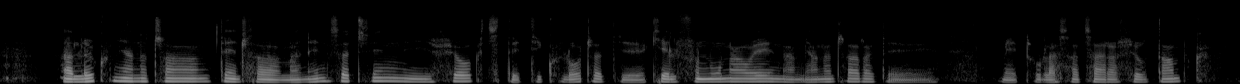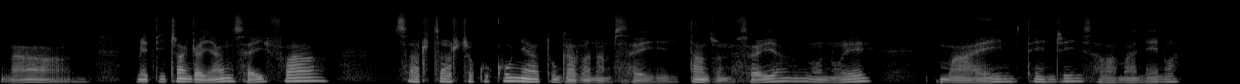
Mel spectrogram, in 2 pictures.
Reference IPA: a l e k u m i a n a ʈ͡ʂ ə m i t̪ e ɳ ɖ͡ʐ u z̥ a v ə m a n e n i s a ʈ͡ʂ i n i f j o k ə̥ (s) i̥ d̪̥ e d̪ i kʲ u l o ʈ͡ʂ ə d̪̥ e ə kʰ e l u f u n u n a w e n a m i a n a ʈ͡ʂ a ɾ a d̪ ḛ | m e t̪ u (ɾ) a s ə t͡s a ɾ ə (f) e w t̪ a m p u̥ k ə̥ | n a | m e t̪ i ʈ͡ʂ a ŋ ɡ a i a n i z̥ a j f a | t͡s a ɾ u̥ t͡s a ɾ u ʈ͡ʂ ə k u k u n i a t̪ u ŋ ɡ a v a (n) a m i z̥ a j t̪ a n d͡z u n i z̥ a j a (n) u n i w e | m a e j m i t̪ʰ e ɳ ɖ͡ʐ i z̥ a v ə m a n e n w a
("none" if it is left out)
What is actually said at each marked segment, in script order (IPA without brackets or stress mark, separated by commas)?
t͡s, l, f, n, n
